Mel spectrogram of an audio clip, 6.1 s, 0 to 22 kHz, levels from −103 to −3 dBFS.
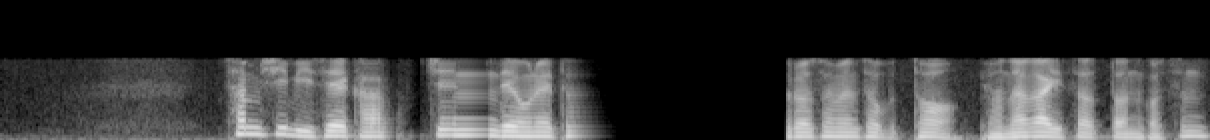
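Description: From 1.83 to 2.45 s the speech breaks into repeated stalls, a stutter. Incoming packets arrived late, and the jitter buffer kept running dry. The receiver bridged each gap by extending the last sound. There are six such gaps, the longest about 140 ms. Together they fill about 390 ms, close to two thirds of that stretch. Nothing is lost. The speech simply drags and hiccups forward in jerks.

At 2.84 s a call audio freeze sets in and lasts until 3.94 s. The likely cause is packets held up in transit until the jitter buffer emptied. The last sound is carried on briefly and fades. Then about 940 ms of silence follows. The speech resumes exactly where it stopped. The result is an inserted pause of about 1.1 s, not a dropout of content.

From 5.27 to 5.59 s there is a jitter buffer slow-down. The buffer was rebuilding its reserve. It repeated single pitch periods or bits of pauses in a row, adding about 46 ms. 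The speech plays at about 88% speed but keeps its pitch. Sounds are stretched and slightly drawn out. Throughout, the narrowband call path leaves nothing above 4 kHz, as a 64 kbps G.711 link would.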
